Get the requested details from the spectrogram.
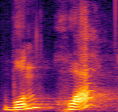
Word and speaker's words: Wonhua: Spreche ich das? Ihr wisst es, mir ist es immer so wichtig, alles richtig auszusprechen. Wonhua? – Ja, stimmt das? Das stimmt voll. – Sehr gut. Yes. – Ja, die Aussprache ist perfekt.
